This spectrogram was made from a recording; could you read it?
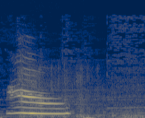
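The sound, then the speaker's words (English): A single drawn-out cat meow, clear, lasting just over half a second with a slightly falling pitch, followed by quiet low rustling. “They hear thunder, rumbling, and cat scratching, but they didn't see any cats.”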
